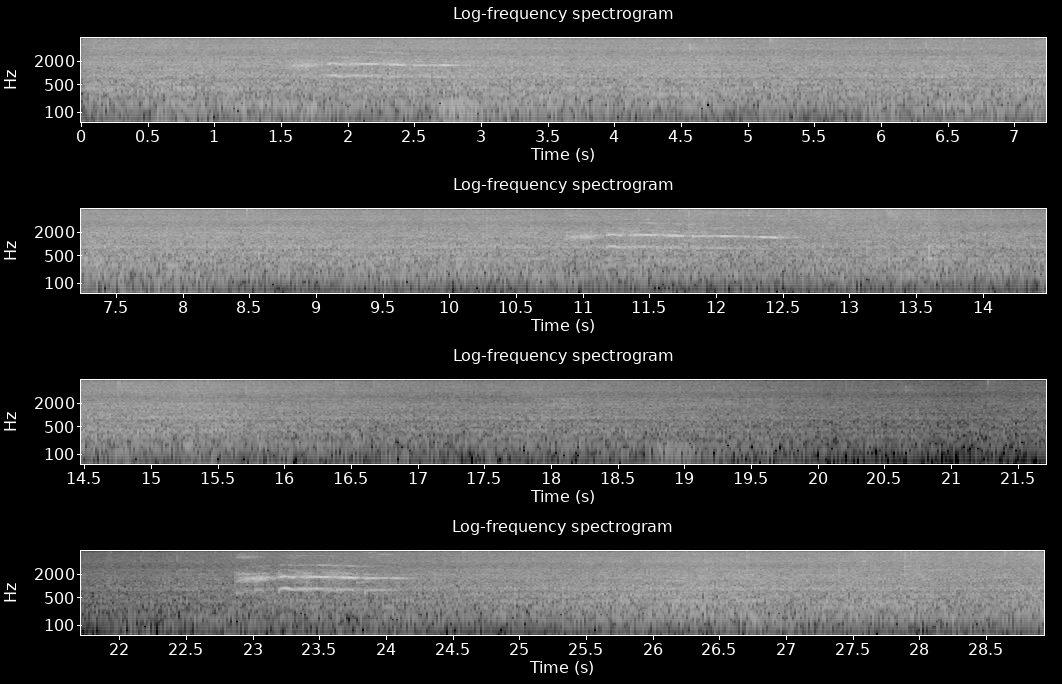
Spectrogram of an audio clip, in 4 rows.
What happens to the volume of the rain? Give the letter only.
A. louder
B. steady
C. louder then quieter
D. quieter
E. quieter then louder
E.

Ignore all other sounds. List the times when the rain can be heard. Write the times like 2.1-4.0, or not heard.
0.0-28.9.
